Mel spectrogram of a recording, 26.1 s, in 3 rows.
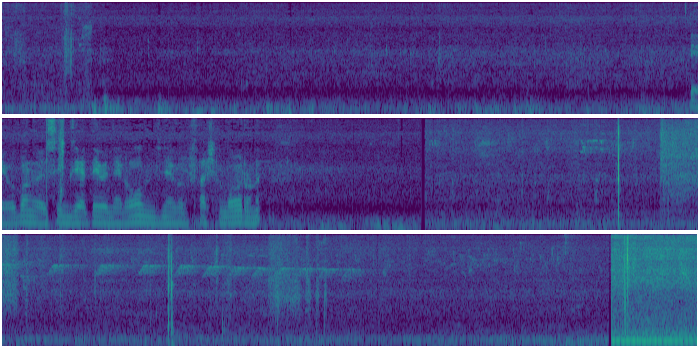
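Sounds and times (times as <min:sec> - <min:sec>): low steady rumble: 0:00.0 - 0:26.0
loud low rumble: 0:22.6 - 0:26.0.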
